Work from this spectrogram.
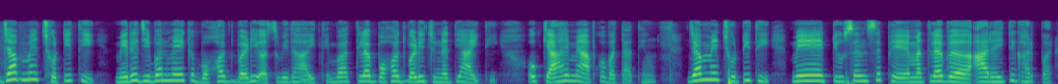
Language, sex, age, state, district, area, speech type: Hindi, female, 45-60, Rajasthan, Jodhpur, rural, spontaneous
